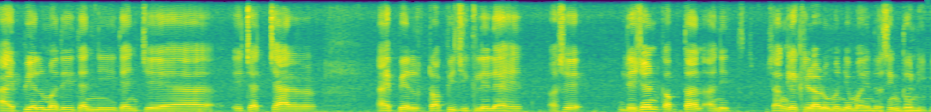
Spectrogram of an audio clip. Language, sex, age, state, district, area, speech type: Marathi, male, 30-45, Maharashtra, Amravati, rural, spontaneous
